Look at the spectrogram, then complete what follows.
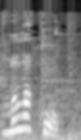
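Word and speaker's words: молоко: Comme c'était l'exemple dans le mot malako. Malako. La dernière voyelle O qui a été accentuée, elle a gardé son apparence, elle est restée O. Tandis que les deux autres voyelles O qui n'ont pas été frappées par l'accent tonique sont devenues A.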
